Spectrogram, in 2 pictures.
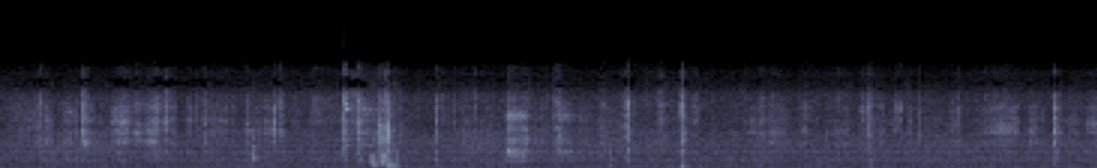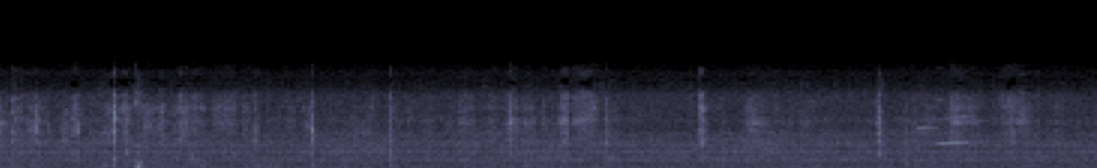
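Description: Strips of watercolor paper being handled and slid into a paper weave: light scratching and rustling with scattered small clicks, the loudest rustle about two and a half seconds in.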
